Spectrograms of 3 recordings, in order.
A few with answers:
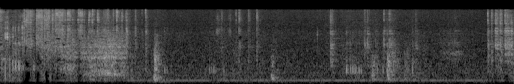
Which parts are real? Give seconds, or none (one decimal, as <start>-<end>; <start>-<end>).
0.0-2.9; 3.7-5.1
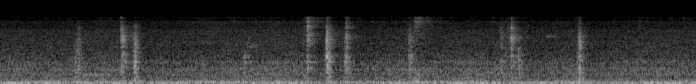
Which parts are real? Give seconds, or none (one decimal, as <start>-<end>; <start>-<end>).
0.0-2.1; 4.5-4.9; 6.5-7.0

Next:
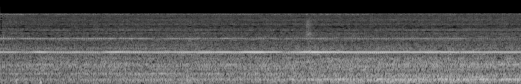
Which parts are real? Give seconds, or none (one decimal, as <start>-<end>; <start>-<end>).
0.0-2.9; 4.6-5.2

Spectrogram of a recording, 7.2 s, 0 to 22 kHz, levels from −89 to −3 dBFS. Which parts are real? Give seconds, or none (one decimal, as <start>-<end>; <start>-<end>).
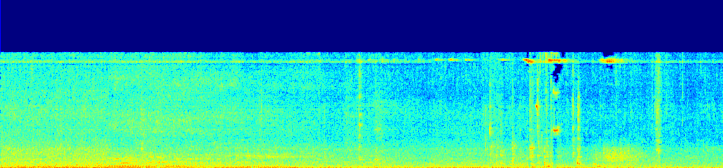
4.3-5.3

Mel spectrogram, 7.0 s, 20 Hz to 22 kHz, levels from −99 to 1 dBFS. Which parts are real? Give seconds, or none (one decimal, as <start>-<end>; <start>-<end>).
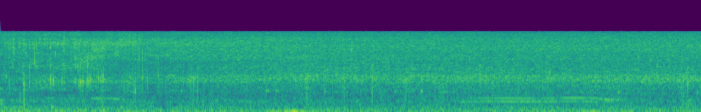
0.0-1.1; 1.7-7.0

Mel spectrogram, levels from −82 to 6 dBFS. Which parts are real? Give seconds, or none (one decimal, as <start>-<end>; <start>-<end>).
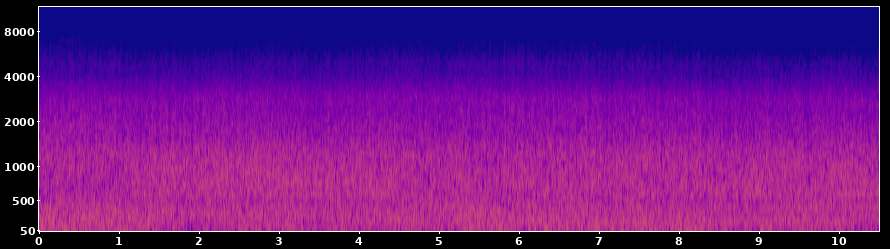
0.0-3.5; 4.1-10.5

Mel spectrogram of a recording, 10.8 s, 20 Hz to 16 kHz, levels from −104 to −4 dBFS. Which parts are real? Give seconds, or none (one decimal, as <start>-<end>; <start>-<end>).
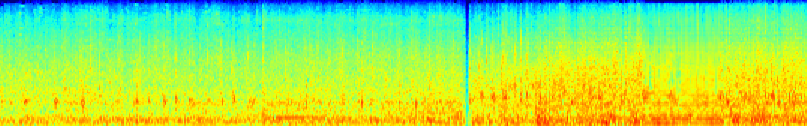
0.0-8.6; 9.6-10.8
